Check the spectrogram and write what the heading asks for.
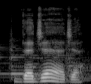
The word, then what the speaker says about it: دجاجة: is ja, and then the ta al-marbuta here doesn't have any vowel, so we're gonna pronounce it like a ha, which makes ha, which means dajaja.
